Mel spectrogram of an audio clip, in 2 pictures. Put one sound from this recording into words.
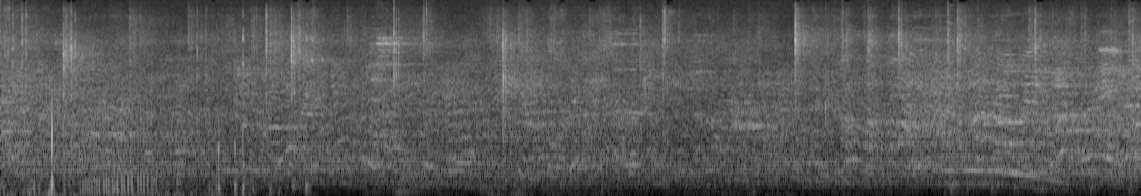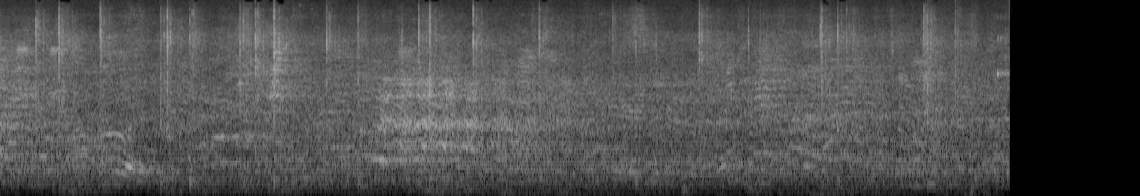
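Basketballs bounce and thud on a wooden floor in a large echoing hall.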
